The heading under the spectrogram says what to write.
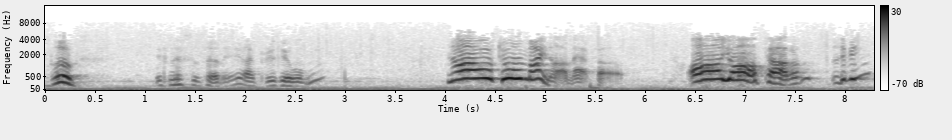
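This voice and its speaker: A woman's voice: high-pitched, huge pitch swings, slow, pauses often, husky, heavily acted. An actress playing a formidable, snobbish older aristocratic lady with an upper-class English accent in a British radio comedy of the 1960s, haughty and theatrical. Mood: haughty, interrogating. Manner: imperious, haughty, theatrical swooping delivery. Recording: dull vintage radio recording.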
